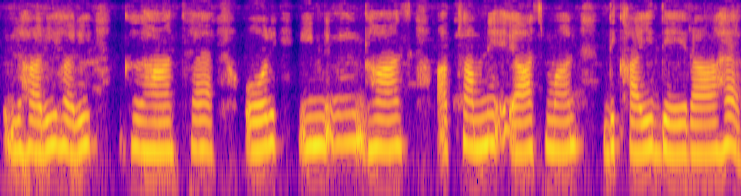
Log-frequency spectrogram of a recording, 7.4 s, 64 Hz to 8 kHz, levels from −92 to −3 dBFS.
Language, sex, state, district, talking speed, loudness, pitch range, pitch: Hindi, female, Punjab, Fazilka, 120 wpm, -16 LUFS, 200-225 Hz, 210 Hz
